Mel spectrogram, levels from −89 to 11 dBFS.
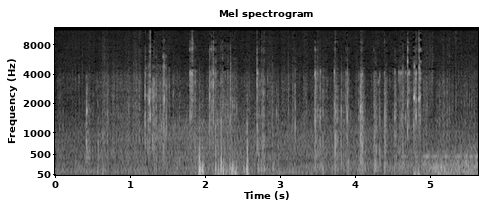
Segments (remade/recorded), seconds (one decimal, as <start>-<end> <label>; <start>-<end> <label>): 0.0-5.7 recorded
